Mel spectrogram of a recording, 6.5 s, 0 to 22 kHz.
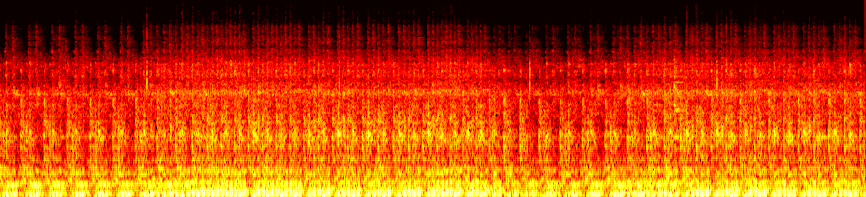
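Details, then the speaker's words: Terex 72-31 loader with 6V53 Detroit two-stroke diesel, first start in 20 years on 20-year-old fuel, started with ether; uneven, lumpy idle with stumbles, smoking badly; owner suspects a couple of hung-up injectors. "Heat up here. Sounds like it might have a couple injectors hung up."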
